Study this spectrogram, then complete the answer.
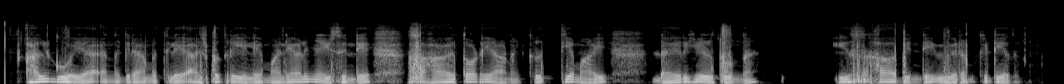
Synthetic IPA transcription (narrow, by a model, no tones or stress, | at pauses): ɐlɡoːjɐʔe̞̰nːɐɡɾaːmɐt̪ːile̞ʔaːɕpɐt̪rijile̞mɐlɐjaːɭiɲːɐjsinde̞sɐɦaːjɐt̪ːo̞ːɽe̞jaːɳɨkrɨt̪jɐmaːjiɖɐjrijeɻut̪ːunːɐ | ishaːbinde̞ʋiʋɐɾɐmkiʈːijɐðɨ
